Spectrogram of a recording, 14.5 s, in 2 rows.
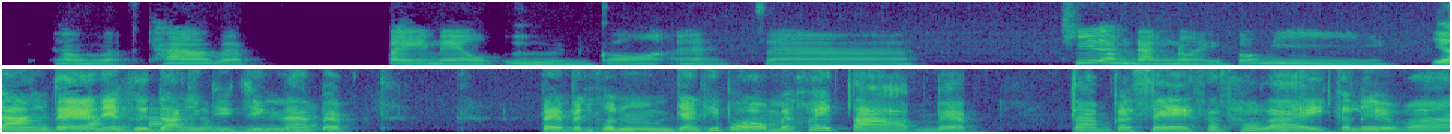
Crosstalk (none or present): present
